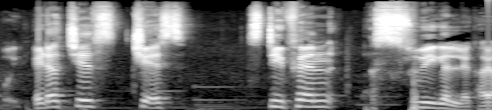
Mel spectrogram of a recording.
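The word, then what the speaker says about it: Zweig: এটা হচ্ছে chess Stephen সুইগের লেখা। এটা কিন্তু জেগ না সুইগি আসলে এটার উচ্চারণ।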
